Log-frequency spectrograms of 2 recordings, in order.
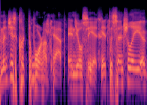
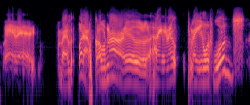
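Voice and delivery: a hammed-up Cockney voice, higher; mock Cockney; 5 semitones higher than usual. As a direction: put on a jokey Cockney accent. Acting a movie character with Cockney accent.

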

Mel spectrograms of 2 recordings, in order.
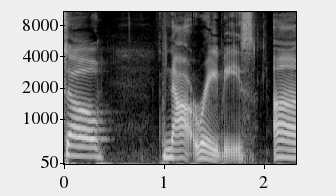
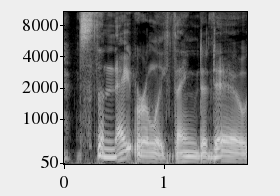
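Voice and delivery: put-on Southern accent; 11 semitones lower than usual. Storyteller quoting helpful Alabama neighbor, light Southern accent. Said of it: "he has this thick Southern accent".

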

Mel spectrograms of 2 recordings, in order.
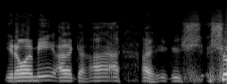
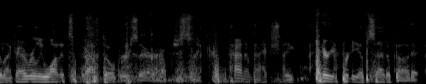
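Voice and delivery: softer, hushed complaint; lowered voice; 7 semitones lower, 13 dB quieter than usual. Real, not acted. Quietly griping about the eaten pie. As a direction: drop the voice, she might hear. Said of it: "I like how Cam lowers his voice".

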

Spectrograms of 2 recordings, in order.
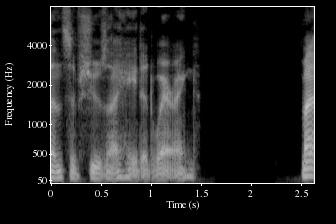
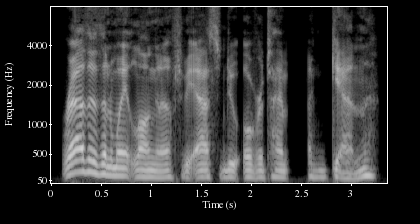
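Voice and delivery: plain reading voice

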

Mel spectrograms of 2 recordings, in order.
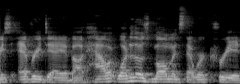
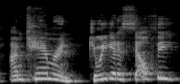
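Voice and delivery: put-on high, eager little boy voice; imitating a kid; 10 semitones higher than usual. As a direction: play the excited young fan asking politely. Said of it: "He goes".

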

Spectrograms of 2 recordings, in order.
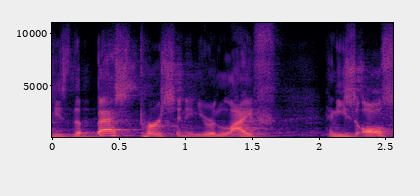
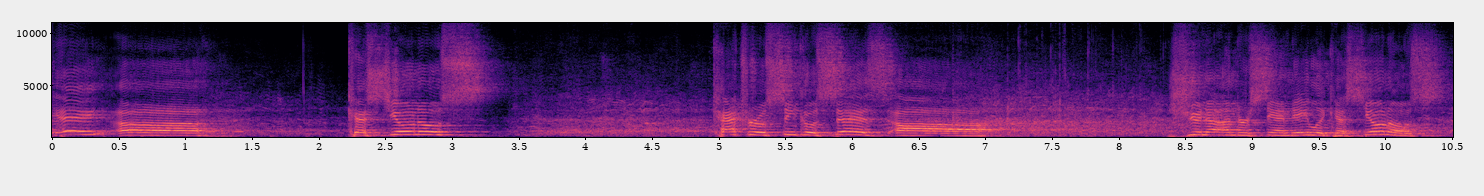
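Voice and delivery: high, drawn-out bluffed French; halting fake French; 4 semitones higher, slower than usual. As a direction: grope for each foreign word, pitched up. Pupil fumbles fake French to teacher.

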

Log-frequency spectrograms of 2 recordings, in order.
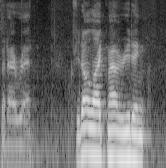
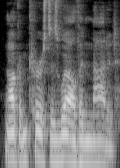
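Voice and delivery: usual speaking voice

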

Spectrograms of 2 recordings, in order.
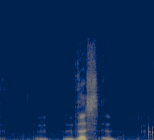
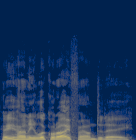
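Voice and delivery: higher, louder, proud husband voice; cheerful husband voice; 8 semitones higher, 5 dB louder than usual. Acted. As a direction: show off a find to your wife. Voicing a guy bringing trash home.

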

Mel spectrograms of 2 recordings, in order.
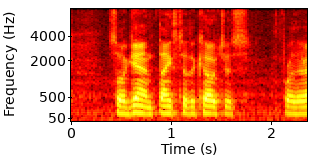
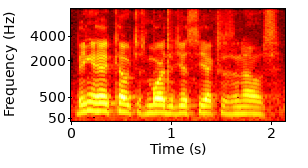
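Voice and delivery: normal talking voice

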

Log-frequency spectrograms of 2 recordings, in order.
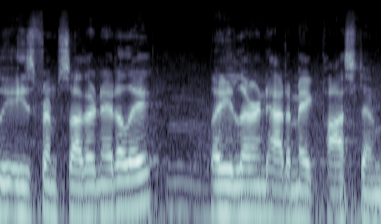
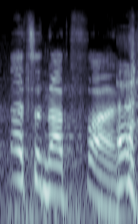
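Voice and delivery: mom's voice, pitched higher; a lightly voiced Italian mom scolding; mom impression; 8 semitones higher, much slower than usual. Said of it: "She's like".

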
